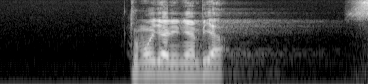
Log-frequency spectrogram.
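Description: A young man speaks loudly into a microphone through loudspeakers in a large echoing hall.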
